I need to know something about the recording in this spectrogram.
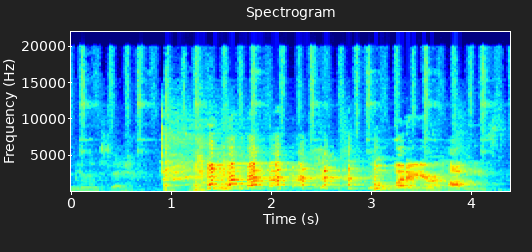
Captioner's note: both laughs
